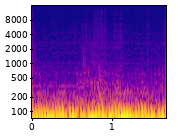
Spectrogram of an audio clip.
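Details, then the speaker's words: Restored Ford Escort Mk2 with cam and high-stall automatic: deep, loping idle with uneven low thump from the cam; running really rich at idle. "[Music] their needs immature and it's run really rich"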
